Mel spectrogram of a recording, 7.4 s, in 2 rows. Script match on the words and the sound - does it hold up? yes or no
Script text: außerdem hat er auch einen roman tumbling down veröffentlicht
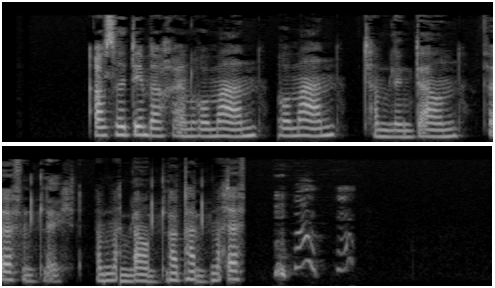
no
